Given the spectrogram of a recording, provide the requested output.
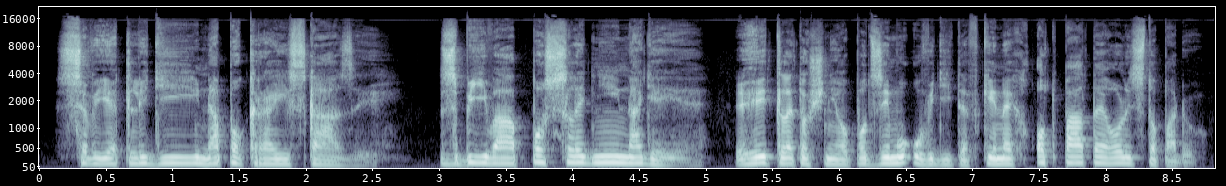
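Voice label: Male Czech commercial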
